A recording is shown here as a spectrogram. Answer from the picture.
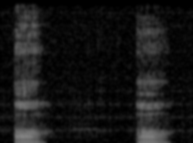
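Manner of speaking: "어" as a rounded aw; "어" held as an open aw sound; between O and EO. Shown as a demonstration. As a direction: say "어" halfway between oh and uh, mouth barely moving. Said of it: "어 발음이 약간 중간이에요".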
